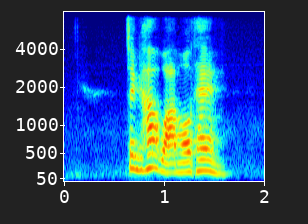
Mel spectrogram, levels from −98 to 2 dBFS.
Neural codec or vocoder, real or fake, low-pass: codec, 16 kHz, 0.8 kbps, ZipCodec; fake; 7.2 kHz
